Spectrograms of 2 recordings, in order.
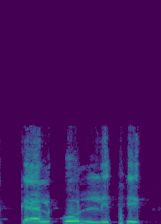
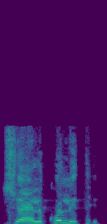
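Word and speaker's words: chalcolithic: हम कैल्कोलिथिक करें वो चैल्कोलिथिक कर। प्रोनाउंसिएशन पर है, सीएच से जो पढ़े तो कैल्कोलिथिक या चैल्कोलिथिक करेंगे तो समझ लेना कि कौन काल है?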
